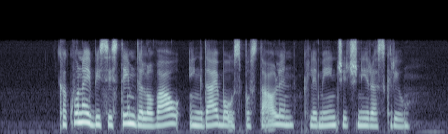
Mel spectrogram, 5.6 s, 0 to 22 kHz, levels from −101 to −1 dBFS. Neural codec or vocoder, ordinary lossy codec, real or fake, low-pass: none; none; real; 7.2 kHz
